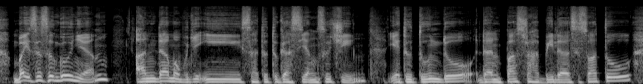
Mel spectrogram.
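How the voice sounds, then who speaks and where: Speaking at a fairly slow pace, a man uses a plain, everyday voice at medium pitch with lively intonation. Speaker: radio host. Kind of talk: radio talk show; reflective monologue.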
